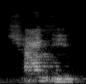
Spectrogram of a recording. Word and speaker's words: স্বাধীন: ফলা উচ্চারণ হয় না আদি মানে প্রথম শব্দের আদিতে ব ফলা থাকলে ব ফলার উচ্চারণ হবে না আমরা একটু খেয়াল করি বললাম স্বাধীন স্বাধীন উচ্চারণের একটা নিয়ম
